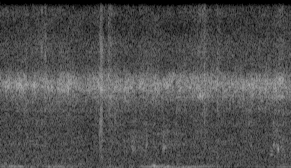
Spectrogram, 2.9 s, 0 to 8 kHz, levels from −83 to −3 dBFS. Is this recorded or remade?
remade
